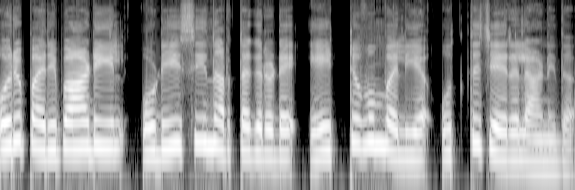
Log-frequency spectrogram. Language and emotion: Malayalam, neutral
